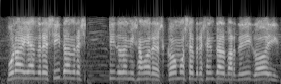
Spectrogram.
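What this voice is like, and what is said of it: Put-on Spanish regional accent. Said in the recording (Spanish): “el acento te queda bien, ¿eh?”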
